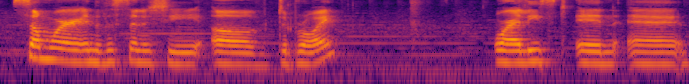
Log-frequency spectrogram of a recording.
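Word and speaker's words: de Broglie: So, his name is De Brogley if you spell it out, but it's pronounced somewhere in the vicinity of De Bruyne or at least in uh the accent that I speak in.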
